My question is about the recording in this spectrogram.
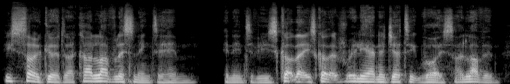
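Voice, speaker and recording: A man hosting a podcast, chatting about a comedy film in an opinionated, relaxed way. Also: lowish voice, quick pace, vocal fry. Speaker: podcast host. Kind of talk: casual film review chat.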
